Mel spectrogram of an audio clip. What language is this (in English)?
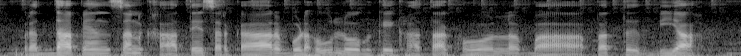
Bhojpuri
